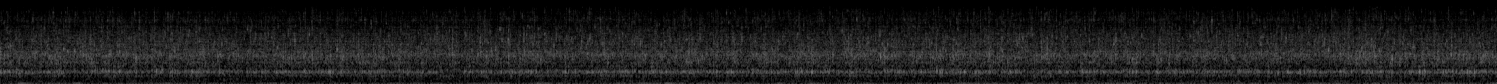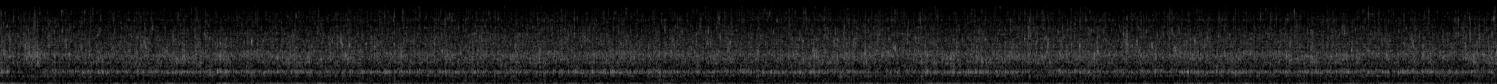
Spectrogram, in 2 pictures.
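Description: Steady rain falling, an even hiss of water with no break, picked up by a trail camera's microphone.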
